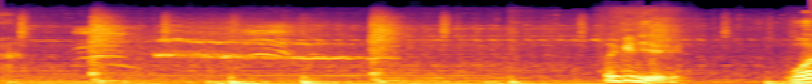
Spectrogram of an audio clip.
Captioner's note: slow beat music; tyres squealing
